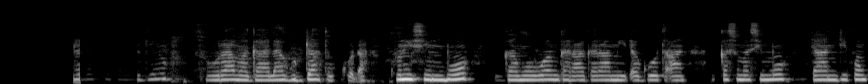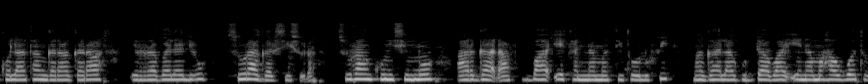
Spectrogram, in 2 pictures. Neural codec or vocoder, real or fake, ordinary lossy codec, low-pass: vocoder, 44.1 kHz, 128 mel bands every 256 samples, BigVGAN v2; fake; MP3, 48 kbps; 7.2 kHz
